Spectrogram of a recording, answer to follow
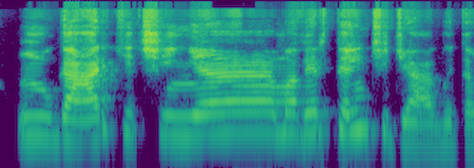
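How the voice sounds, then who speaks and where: A woman talks with a strong gaúcho accent and ordinary pitch variation. The recording sounds dry and close, with no echo. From Rio Grande do Sul, Brazil (Passo Fundo). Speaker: exam prep teacher. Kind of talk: online lecture. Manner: casual, hesitant.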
